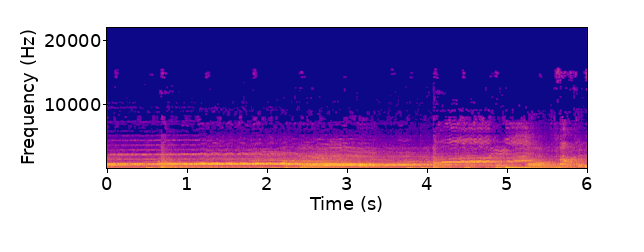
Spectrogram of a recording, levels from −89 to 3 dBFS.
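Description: From 4.01 s to the end, the pace abruptly jumps to about 1.49 times normal while pitch holds, sounding rushed; likely a time-stretched section squeezed by dropping short pieces.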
